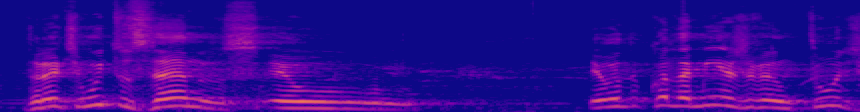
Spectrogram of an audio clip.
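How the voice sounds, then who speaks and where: Audible room echo follows a man who speaks very slowly at a high pitch. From Brazil, Rio de Janeiro. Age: 60s. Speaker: pastor. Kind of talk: sermon.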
